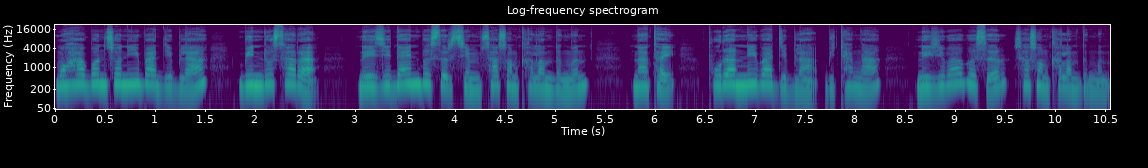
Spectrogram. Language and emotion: Bodo, neutral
